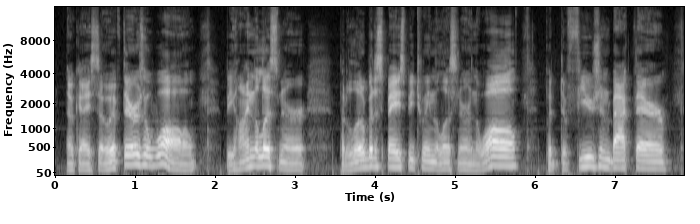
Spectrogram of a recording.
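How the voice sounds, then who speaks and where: A man's voice moves through very wide pitch swings and big swings in loudness. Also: medium pitch for a man, fairly quick pace. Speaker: audio gear YouTuber. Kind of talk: casual tutorial. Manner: halting, self-correcting; conversational.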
